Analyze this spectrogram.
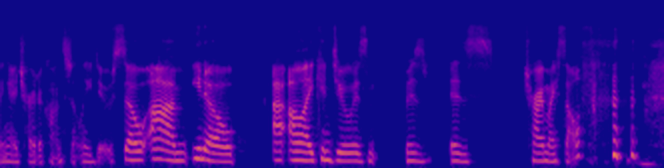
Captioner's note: chuckles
